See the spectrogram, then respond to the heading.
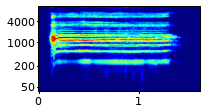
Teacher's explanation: The alphabet A pronounced as ah, and this is the first tone, high and flat.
